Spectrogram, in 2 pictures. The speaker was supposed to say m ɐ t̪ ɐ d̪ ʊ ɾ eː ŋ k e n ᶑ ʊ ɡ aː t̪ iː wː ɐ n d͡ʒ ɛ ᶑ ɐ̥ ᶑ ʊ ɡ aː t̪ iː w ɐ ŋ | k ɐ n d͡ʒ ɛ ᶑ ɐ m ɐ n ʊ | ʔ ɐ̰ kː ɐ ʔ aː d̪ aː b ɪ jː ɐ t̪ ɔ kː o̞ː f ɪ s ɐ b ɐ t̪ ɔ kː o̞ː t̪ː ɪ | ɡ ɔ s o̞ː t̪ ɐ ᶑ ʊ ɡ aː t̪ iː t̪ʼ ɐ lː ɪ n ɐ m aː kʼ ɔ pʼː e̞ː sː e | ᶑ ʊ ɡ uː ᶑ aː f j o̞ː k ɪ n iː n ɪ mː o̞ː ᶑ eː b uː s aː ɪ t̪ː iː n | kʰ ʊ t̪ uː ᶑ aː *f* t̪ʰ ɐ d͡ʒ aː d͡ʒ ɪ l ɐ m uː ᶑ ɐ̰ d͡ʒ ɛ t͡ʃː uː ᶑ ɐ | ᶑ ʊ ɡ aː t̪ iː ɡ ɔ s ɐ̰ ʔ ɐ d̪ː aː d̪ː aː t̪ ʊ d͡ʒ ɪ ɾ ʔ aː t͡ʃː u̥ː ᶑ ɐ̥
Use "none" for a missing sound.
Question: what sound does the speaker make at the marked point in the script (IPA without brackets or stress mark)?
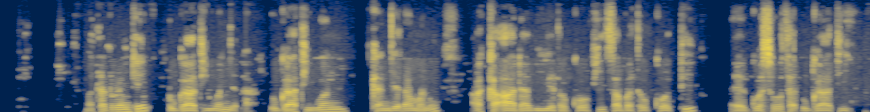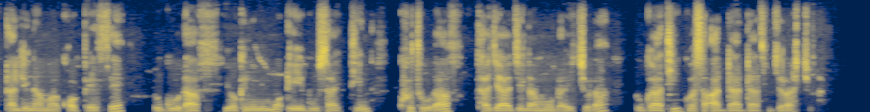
f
